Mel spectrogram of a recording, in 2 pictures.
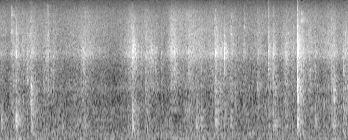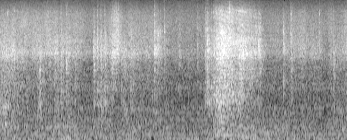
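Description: Rustling of a wet-look faux leather catsuit as the wearer turns and moves in it, with scattered small ticks. The rustle is louder near the end.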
